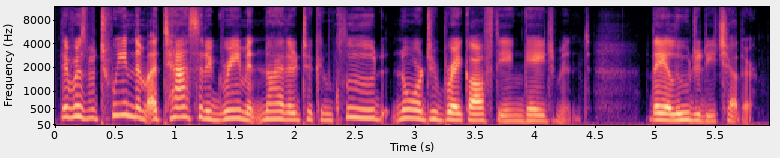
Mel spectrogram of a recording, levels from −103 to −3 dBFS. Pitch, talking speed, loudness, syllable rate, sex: 210 Hz, 200 wpm, -19 LUFS, 6.3 syllables/s, female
